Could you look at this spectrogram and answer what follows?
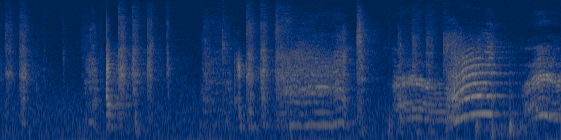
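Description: A cat meows repeatedly, several drawn-out, wavering cries rising and falling, interspersed with scattered clicks and rustling nearby.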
